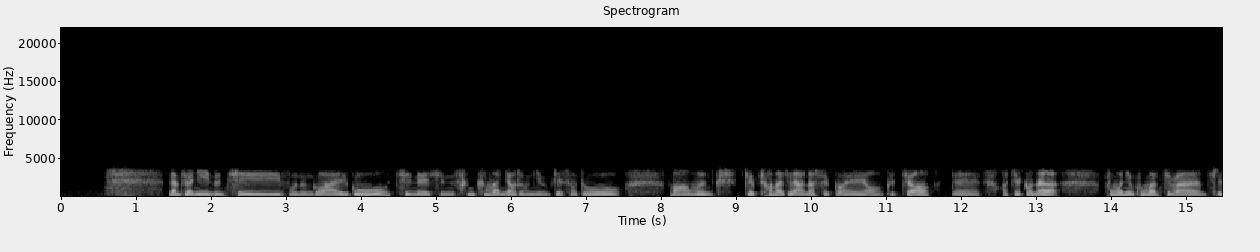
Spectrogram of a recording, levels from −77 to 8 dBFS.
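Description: Throughout, the speech carries AMR narrowband mobile codec damage: nothing passes outside roughly 250 Hz to 3.5 kHz, and the buzzy, synthetic texture fits a 10.2 kbps mode.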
